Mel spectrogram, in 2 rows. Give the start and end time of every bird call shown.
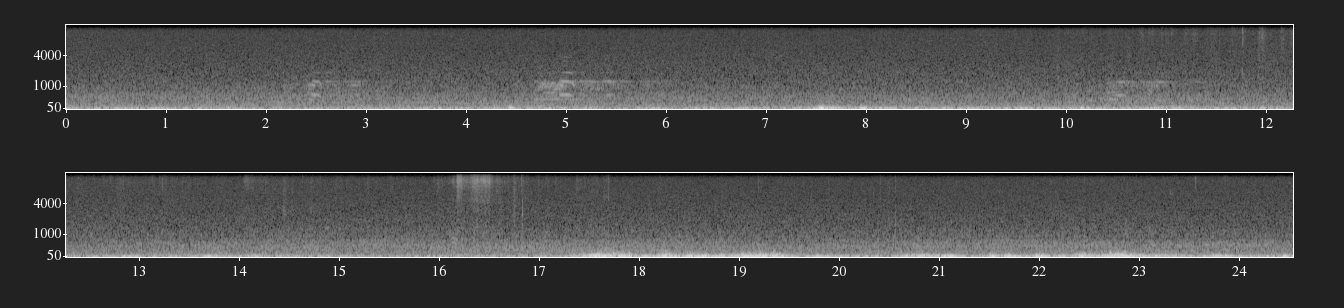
2.2s-3.0s: Canada Goose (Branta canadensis)
4.4s-5.5s: Canada Goose (Branta canadensis)
10.1s-11.1s: Canada Goose (Branta canadensis)

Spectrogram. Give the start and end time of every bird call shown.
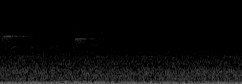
0.0s-2.4s: American Robin (Turdus migratorius)

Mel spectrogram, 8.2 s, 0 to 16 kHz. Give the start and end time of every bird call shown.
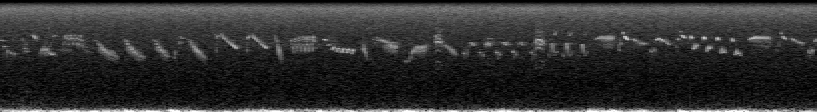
0.0s-8.2s: Eurasian Skylark (Alauda arvensis)
4.4s-4.5s: Hawaii Amakihi (Chlorodrepanis virens)
5.4s-5.5s: Hawaii Amakihi (Chlorodrepanis virens)

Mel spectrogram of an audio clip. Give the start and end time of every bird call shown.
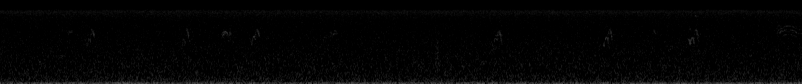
0.8s-1.0s: House Finch (Haemorhous mexicanus)
1.8s-1.9s: House Finch (Haemorhous mexicanus)
2.5s-2.6s: House Finch (Haemorhous mexicanus)
3.2s-3.4s: House Finch (Haemorhous mexicanus)
4.9s-5.0s: House Finch (Haemorhous mexicanus)
6.0s-6.1s: House Finch (Haemorhous mexicanus)
6.8s-7.0s: House Finch (Haemorhous mexicanus)
7.7s-8.0s: Hawaii Amakihi (Chlorodrepanis virens)

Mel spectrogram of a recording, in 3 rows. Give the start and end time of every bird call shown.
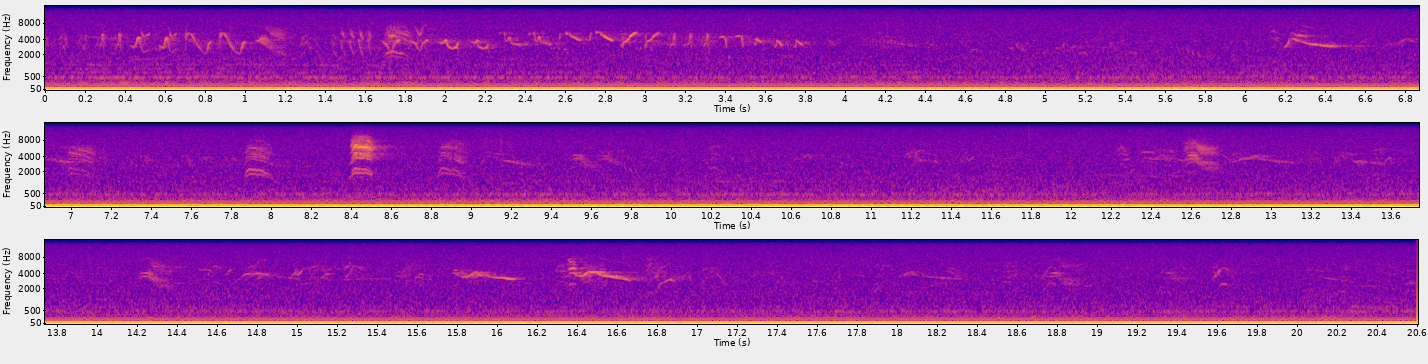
0.0s-1.2s: Eurasian Skylark (Alauda arvensis)
1.7s-1.9s: Hawaii Amakihi (Chlorodrepanis virens)
6.2s-6.5s: Hawaii Amakihi (Chlorodrepanis virens)
7.0s-7.2s: Hawaii Amakihi (Chlorodrepanis virens)
7.9s-8.0s: Hawaii Amakihi (Chlorodrepanis virens)
8.4s-8.5s: Hawaii Amakihi (Chlorodrepanis virens)
8.9s-9.0s: Hawaii Amakihi (Chlorodrepanis virens)
12.6s-12.8s: Hawaii Amakihi (Chlorodrepanis virens)
14.2s-14.4s: Hawaii Amakihi (Chlorodrepanis virens)
15.8s-16.1s: Hawaii Amakihi (Chlorodrepanis virens)
16.4s-16.7s: Hawaii Amakihi (Chlorodrepanis virens)

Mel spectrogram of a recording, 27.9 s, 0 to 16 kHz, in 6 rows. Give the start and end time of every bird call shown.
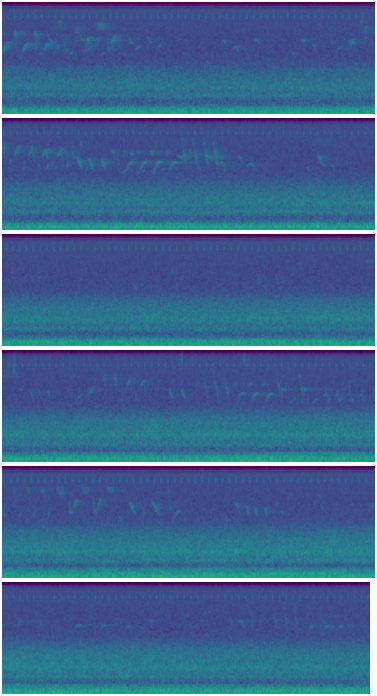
0.0s-8.9s: American Goldfinch (Spinus tristis)
14.7s-18.2s: American Goldfinch (Spinus tristis)
19.1s-22.4s: American Goldfinch (Spinus tristis)
23.6s-27.9s: American Goldfinch (Spinus tristis)

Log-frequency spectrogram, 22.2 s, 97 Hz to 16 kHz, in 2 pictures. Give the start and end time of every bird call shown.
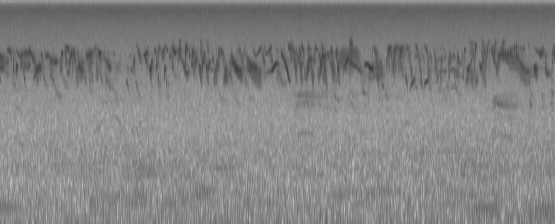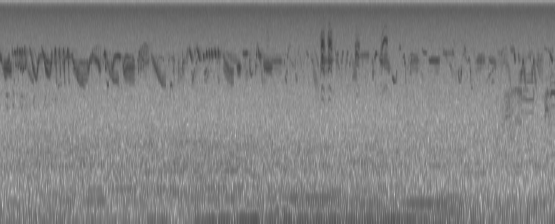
0.0s-22.2s: Eurasian Skylark (Alauda arvensis)
21.1s-22.2s: Erckel's Francolin (Pternistis erckelii)

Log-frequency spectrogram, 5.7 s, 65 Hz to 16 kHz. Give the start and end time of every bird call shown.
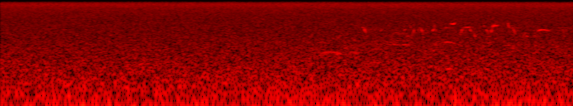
3.5s-5.7s: House Finch (Haemorhous mexicanus)

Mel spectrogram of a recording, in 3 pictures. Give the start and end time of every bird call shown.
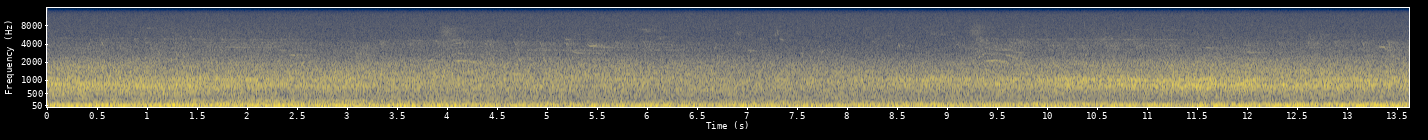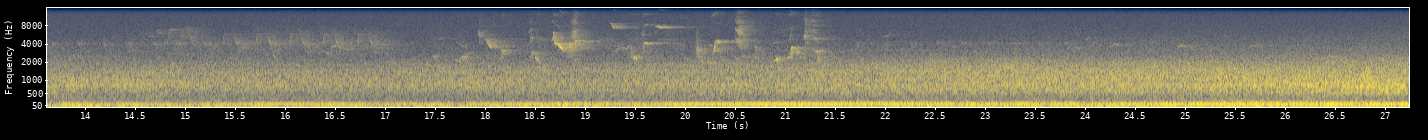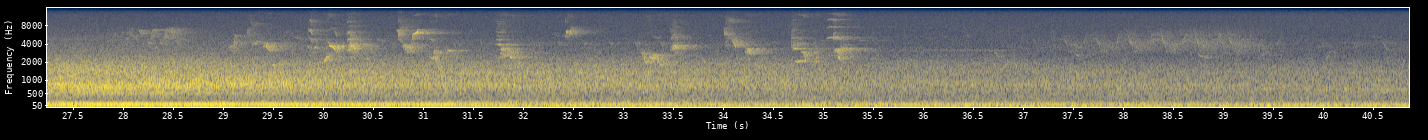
3.0s-5.7s: Northern Cardinal (Cardinalis cardinalis)
3.8s-4.6s: Gray Catbird (Dumetella carolinensis)
9.1s-10.0s: Gray Catbird (Dumetella carolinensis)
12.5s-15.1s: Northern Cardinal (Cardinalis cardinalis)
14.6s-17.2s: Ovenbird (Seiurus aurocapilla)
17.5s-21.7s: Gray Catbird (Dumetella carolinensis)
21.9s-24.3s: Northern Cardinal (Cardinalis cardinalis)
24.0s-25.9s: Gray Catbird (Dumetella carolinensis)
27.7s-28.8s: Chestnut-sided Warbler (Setophaga pensylvanica)
28.9s-35.6s: Gray Catbird (Dumetella carolinensis)
37.1s-39.5s: Ovenbird (Seiurus aurocapilla)

